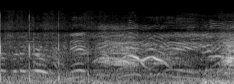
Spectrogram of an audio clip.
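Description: Many children's voices calling out together during a drill, overlapping rather than one speaker, swelling into a loud group call about a second in.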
